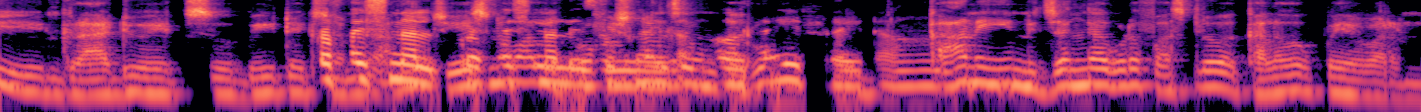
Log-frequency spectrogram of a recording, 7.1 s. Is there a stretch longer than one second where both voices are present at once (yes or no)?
yes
